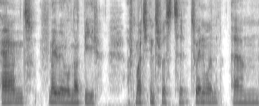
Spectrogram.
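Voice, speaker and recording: In a very clean recording with a silent background, a man speaks at a medium pitch in a dark, mellow tone with a non-native accent. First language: not English. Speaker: book podcaster. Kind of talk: casual book talk monologue. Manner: halting, many restarts and fillers.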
